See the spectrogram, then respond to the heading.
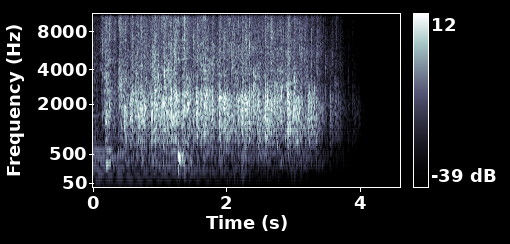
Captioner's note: audience applauding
